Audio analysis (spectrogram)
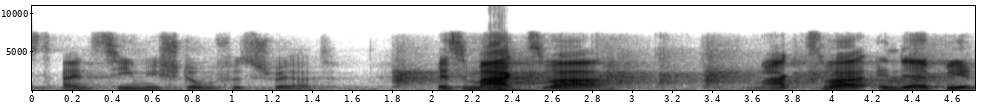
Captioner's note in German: Beifall bei der FDP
